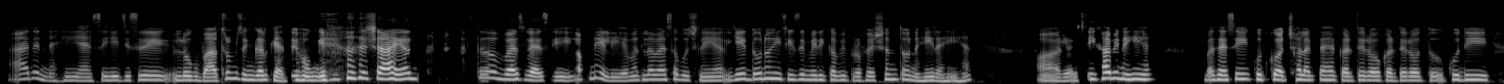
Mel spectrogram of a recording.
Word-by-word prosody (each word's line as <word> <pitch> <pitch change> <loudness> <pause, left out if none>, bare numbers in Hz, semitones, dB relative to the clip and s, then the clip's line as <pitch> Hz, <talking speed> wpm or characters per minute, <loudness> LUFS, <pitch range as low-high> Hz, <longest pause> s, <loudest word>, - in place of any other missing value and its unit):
अरे 260 +3 -6
नहीं! 180 - -9
ऐसे 170 +2 -8
ही 190 0 -2
जिसे 190 +3 -3 0.3
लोग 195 -1 0
बाथरूम 175 +12 +1
सिंगर 215 -3 +2
कहते 180 +1 +1
होंगे, 190 -1 +4 0.4
शायद। 255 -1 +6 0.6
तो 300 - -2
बस 235 -2 +4
वैसे 185 -1 0
ही 180 0 -3
अपने 270 +3 -4
लिए, 170 -3 -5
मतलब 215 +3 -3
ऐसा 230 +2 -2
कुछ 200 -3 -6
नहीं 180 0 -2
है। 185 +2 -4
ये 250 - +3
दोनों 255 +3 0
ही 265 - +3
चीज़ें 230 -1 -2
मेरी 215 0 -1
कभी 205 0 -2
प्रोफेशन 190 +6 -3
तो 230 -1 -3
नहीं 175 -1 -1
रही 155 -1 -3
हैं, 180 +7 -6 0.7
और 85 0 -3
सीखा 250 +3 +3
भी 280 -1 +2
नहीं 240 -1 +4
है। 230 - +1 0.6
बस 220 - -1
ऐसे 220 +4 +2
ही 250 - +1
खुद 230 -2 +1
को 235 - +3
अच्छा 210 +2 +2
लगता 210 -1 0
है, 210 - 0
करते 185 +1 -1
रहो, 190 -1 +1
करते 185 0 -2
रहो, 185 -1 +1
तो 185 +1 -6
खुद 220 -2 0
ही 220 -2 +1
210 Hz, 210 wpm, -25 LUFS, 185-235 Hz, 0.7 s, शायद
